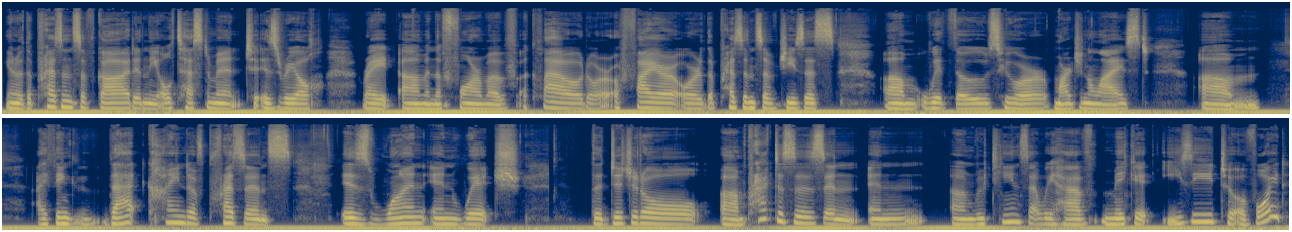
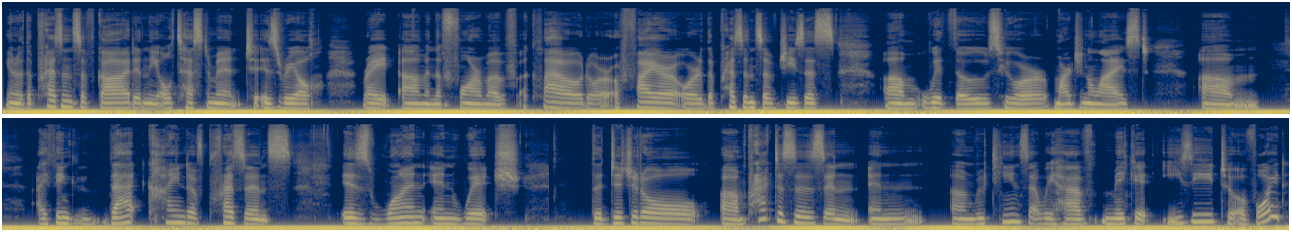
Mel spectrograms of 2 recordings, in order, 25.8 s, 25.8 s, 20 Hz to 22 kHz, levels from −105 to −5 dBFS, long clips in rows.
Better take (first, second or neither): first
